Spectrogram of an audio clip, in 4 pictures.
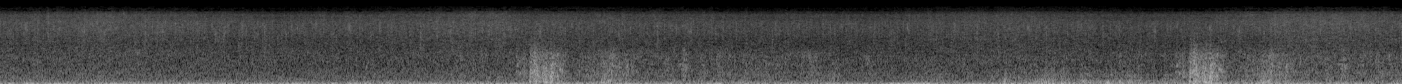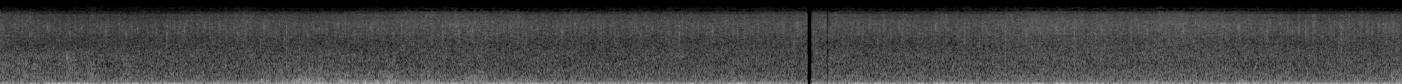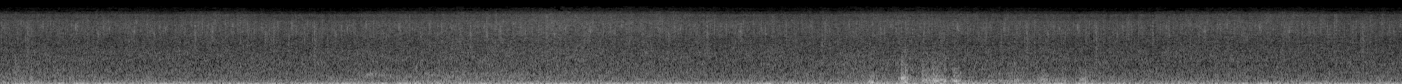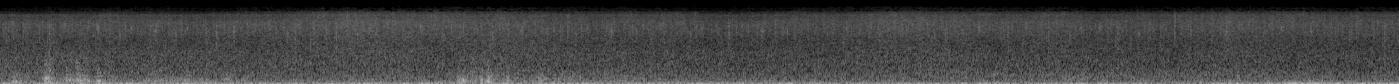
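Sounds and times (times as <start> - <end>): heavy rain falling: 0.0 - 56.0
thunder claps: 36.6 - 39.0, 42.2 - 44.3.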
